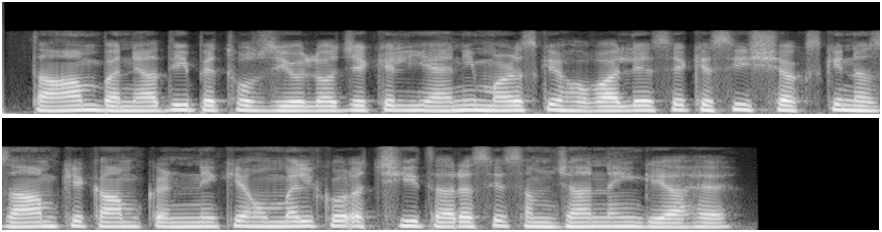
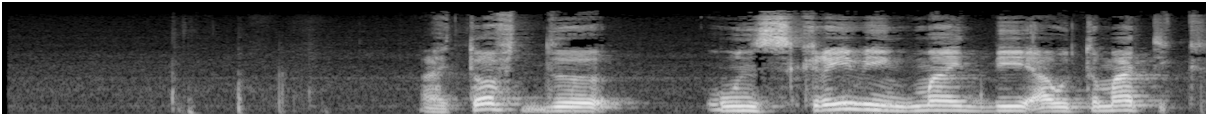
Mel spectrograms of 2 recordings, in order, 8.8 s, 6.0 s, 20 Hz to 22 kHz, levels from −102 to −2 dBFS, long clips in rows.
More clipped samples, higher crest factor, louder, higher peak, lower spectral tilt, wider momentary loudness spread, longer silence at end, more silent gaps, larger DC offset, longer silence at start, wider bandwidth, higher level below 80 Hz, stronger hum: neither; about the same, 14 dB vs 18 dB; first, -14 LUFS vs -17 LUFS; about the same, 0 dBFS vs -2 dBFS; first, -7.5 dB/octave vs -4 dB/octave; second, 3 LU vs 10 LU; first, 0.75 s vs 0 s; neither; first, 0.3% vs under 0.1%; second, 0 s vs 2.1 s; second, 7.8 kHz vs 16 kHz; first, -48 dBFS vs -56 dBFS; neither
